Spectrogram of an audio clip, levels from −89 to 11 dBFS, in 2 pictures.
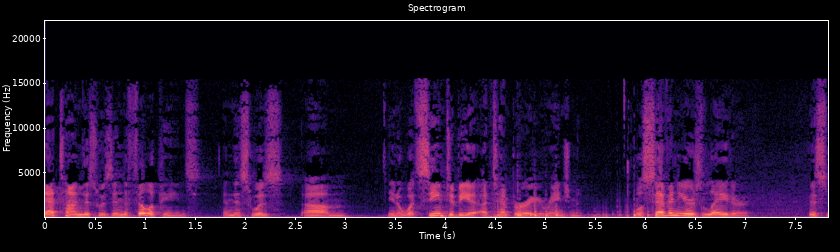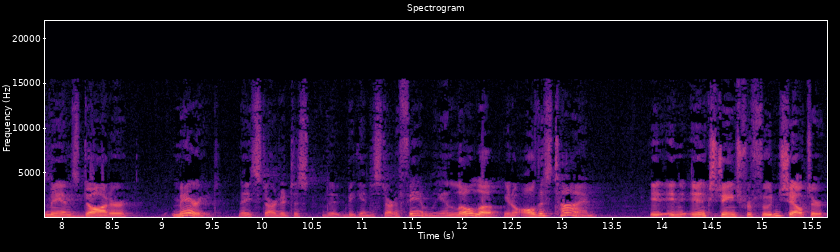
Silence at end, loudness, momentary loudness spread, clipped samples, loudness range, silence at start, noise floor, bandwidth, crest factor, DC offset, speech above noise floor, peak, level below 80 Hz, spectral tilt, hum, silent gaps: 0 s; -21 LUFS; 16 LU; under 0.1%; 4 LU; 0 s; -48 dBFS; 15.5 kHz; 18 dB; under 0.1%; 27 dB; -4 dBFS; -44 dBFS; -5 dB/octave; none; none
